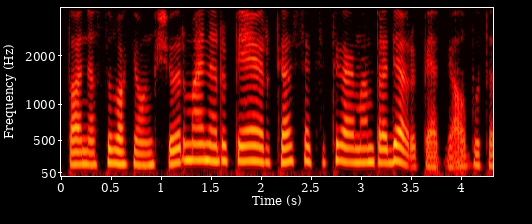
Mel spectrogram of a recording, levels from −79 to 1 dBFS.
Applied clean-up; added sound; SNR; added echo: neural mask model DeepFilterNet 3.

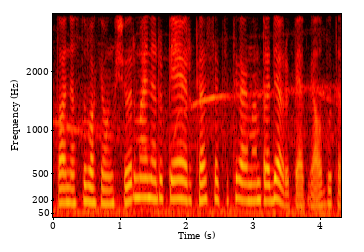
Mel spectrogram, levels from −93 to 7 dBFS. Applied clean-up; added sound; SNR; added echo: none; none; none; none.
